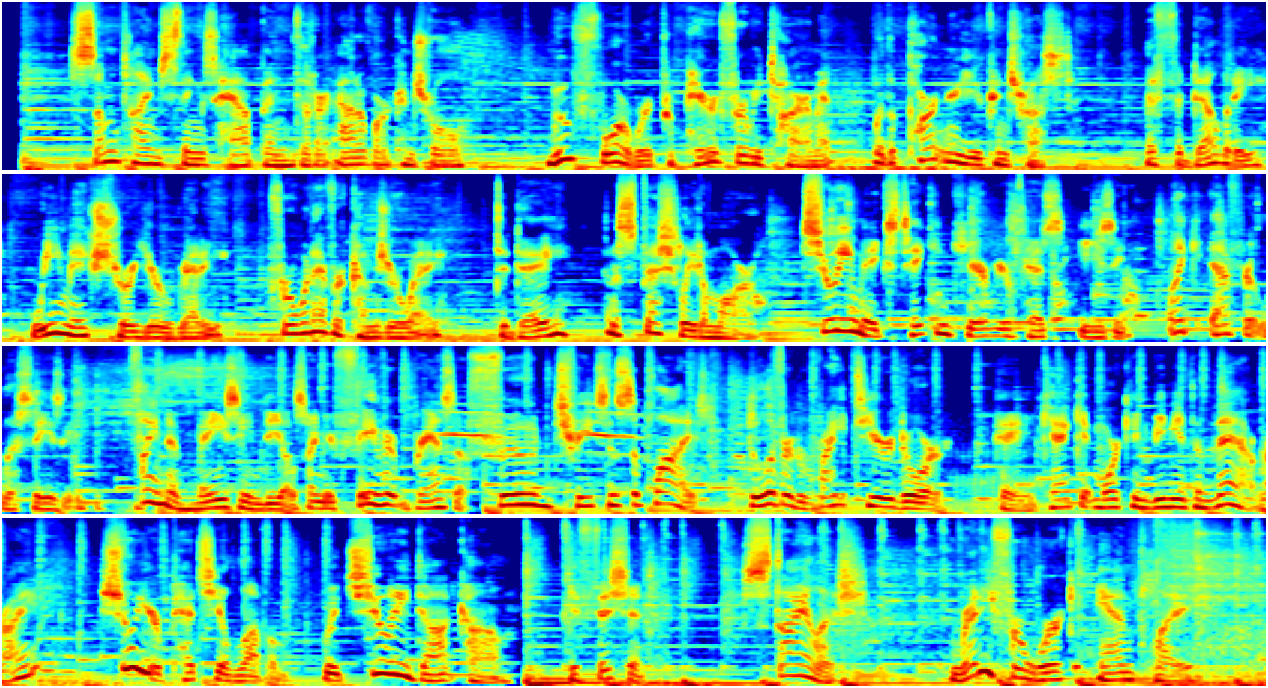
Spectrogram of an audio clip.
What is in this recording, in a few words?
Commercials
